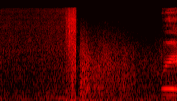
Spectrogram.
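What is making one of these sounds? Something splashes heavily into water.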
